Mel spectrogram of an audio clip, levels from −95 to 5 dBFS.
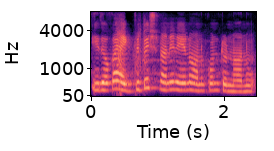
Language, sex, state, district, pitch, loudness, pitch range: Telugu, female, Andhra Pradesh, Annamaya, 245 Hz, -17 LUFS, 230-265 Hz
